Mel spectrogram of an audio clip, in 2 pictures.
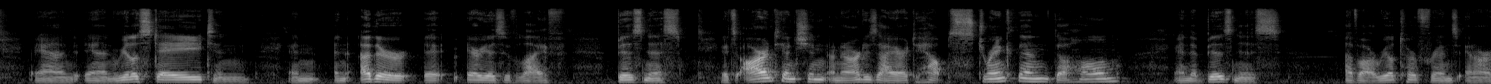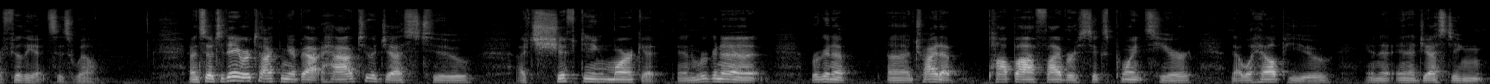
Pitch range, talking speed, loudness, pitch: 90-120 Hz, 140 wpm, -29 LUFS, 105 Hz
